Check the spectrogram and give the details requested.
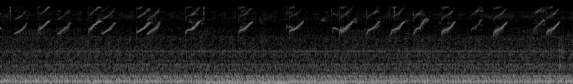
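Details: Begging from three-day-old streak-eared bulbul chicks being fed in their nest in a water jasmine tree near a house: dense, overlapping high upslurred peeps, several per second, from more than one chick, over low humming noise.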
